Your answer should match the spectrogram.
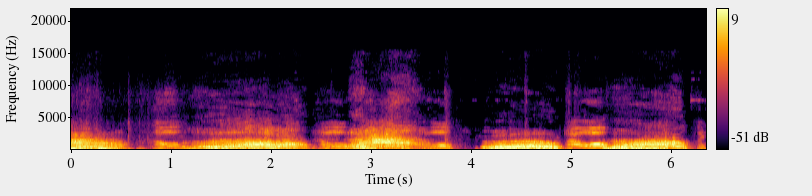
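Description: A person crying out in a string of loud, drawn-out howls and groans, several in a row with short breaks, the pitch wavering and warbling between them. These are wordless cries, not speech.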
